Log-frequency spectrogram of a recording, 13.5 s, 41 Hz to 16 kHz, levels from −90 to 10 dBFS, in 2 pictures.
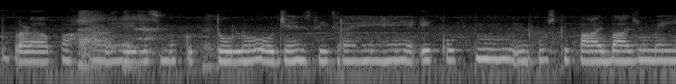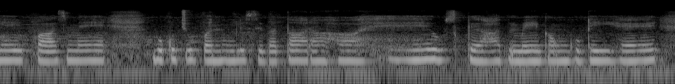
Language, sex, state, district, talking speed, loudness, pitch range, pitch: Hindi, female, Bihar, East Champaran, 155 wpm, -32 LUFS, 215-225 Hz, 220 Hz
